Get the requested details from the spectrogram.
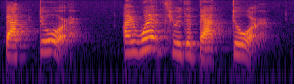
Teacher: Don't release that k, just go back door.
